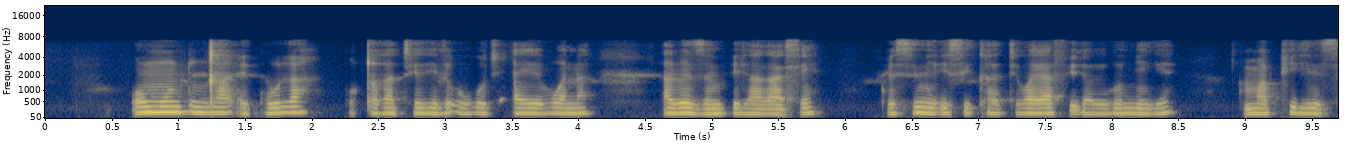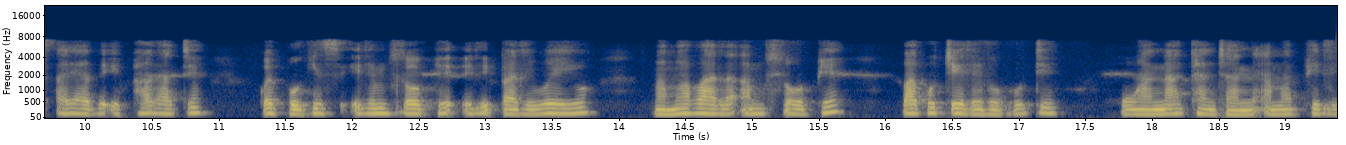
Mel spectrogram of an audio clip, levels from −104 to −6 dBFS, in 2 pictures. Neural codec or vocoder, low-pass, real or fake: autoencoder, 48 kHz, 32 numbers a frame, DAC-VAE, trained on Japanese speech; 7.2 kHz; fake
